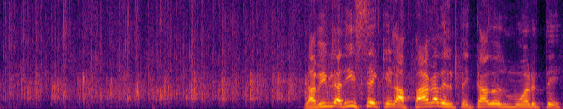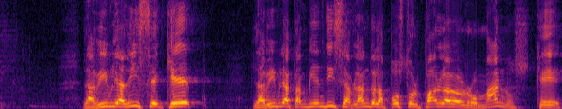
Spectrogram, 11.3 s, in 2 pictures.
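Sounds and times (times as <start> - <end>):
audience applause: 0.0 - 4.8
speech: 3.0 - 5.7, 6.4 - 7.6, 8.2 - 11.2.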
